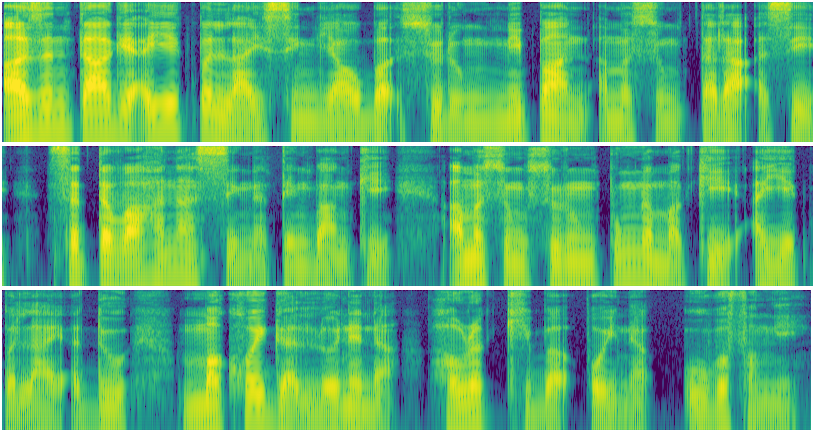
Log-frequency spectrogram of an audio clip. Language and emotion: Manipuri, neutral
